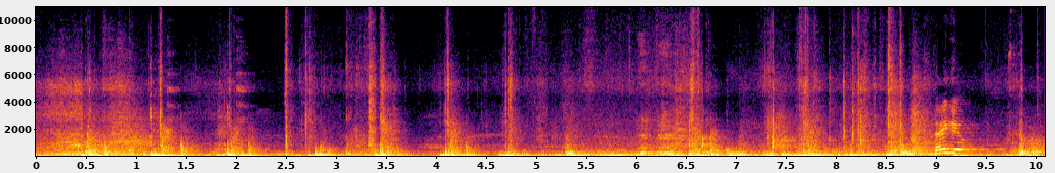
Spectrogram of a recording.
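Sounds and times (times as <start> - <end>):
pole knocking drywall ceiling: 0.5 - 5.5
ceiling pieces falling: 6.4 - 9.2.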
